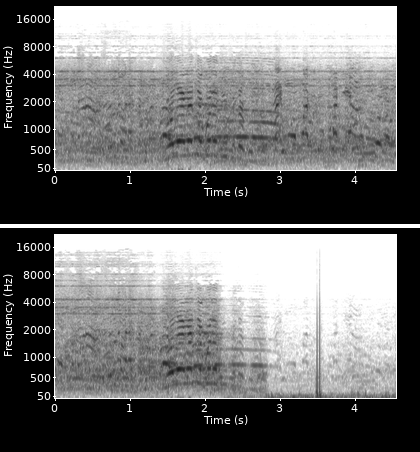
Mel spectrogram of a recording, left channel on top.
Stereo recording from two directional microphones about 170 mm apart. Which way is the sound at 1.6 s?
30° right (ahead or behind).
